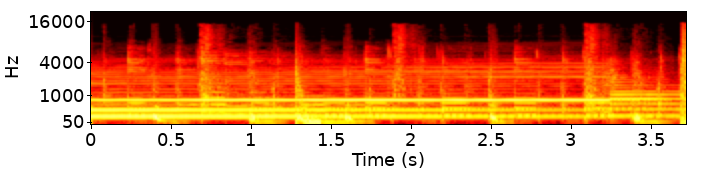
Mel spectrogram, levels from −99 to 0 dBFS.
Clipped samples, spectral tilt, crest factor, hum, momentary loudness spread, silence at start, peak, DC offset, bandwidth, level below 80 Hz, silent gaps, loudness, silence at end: under 0.1%; -7 dB/octave; 12 dB; none; 2 LU; 0 s; -4 dBFS; under 0.1%; 12.5 kHz; -30 dBFS; none; -15 LUFS; 0 s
